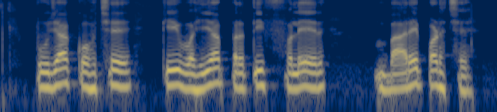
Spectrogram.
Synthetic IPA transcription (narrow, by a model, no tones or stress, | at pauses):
puːd͡ʒakoɦt͡ʃʰe | kiʋəɦijapɾət̪ipʰəleːɾ | baːɾepəɽ̤t͡ʃʰeː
